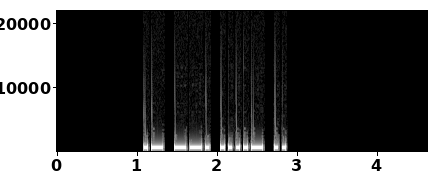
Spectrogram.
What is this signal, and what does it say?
Morse code, heard as a keyed tone, about 25 wpm, 700 Hz. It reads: AG4I
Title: USA Call Signs - 4 Characters - 25wpm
